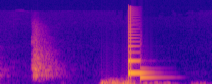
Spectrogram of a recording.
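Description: A dull thump about a second in, with a sharp knock that rings briefly at a clear pitch.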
